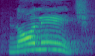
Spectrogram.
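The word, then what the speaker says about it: knowledge: नहीं बोला गया नाउ इन वर्ड में के साइलेंट है नो नाइट नॉलेज के तो नहीं बोला हमने के साउंड क क नॉलेज तो नहीं बोला हमने नॉलेज बोला तो के जो है यहां साइलेंट है और अगर आपने नॉलेज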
